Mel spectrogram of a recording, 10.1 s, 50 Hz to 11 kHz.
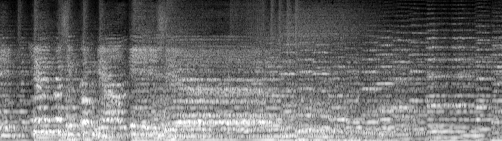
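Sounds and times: choir singing sustained notes: 0.0s - 8.5s
background music: 0.0s - 10.0s.

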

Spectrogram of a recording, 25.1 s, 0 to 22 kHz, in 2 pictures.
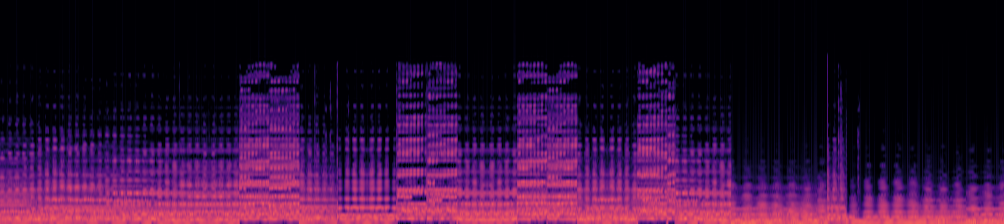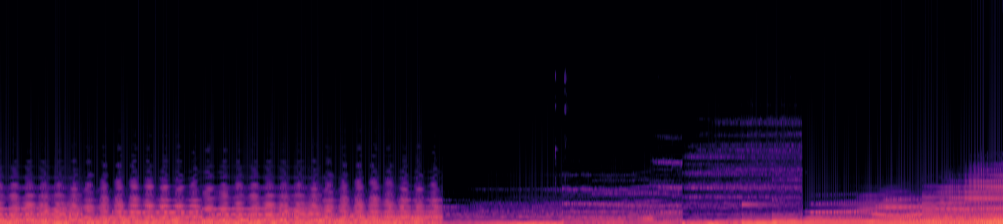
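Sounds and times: synthesizer melody loop: 0.0s - 9.2s, 10.2s - 10.8s.

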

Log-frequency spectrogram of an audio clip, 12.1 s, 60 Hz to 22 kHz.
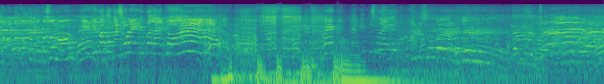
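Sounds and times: voices talking over one another: 0.0s - 10.9s.

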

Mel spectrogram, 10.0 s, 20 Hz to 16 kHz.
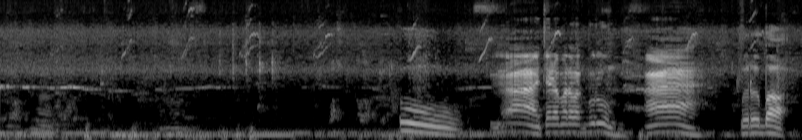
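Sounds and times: nestling birds begging chirps: 0.0s - 10.0s
steady low hum: 0.0s - 10.0s.

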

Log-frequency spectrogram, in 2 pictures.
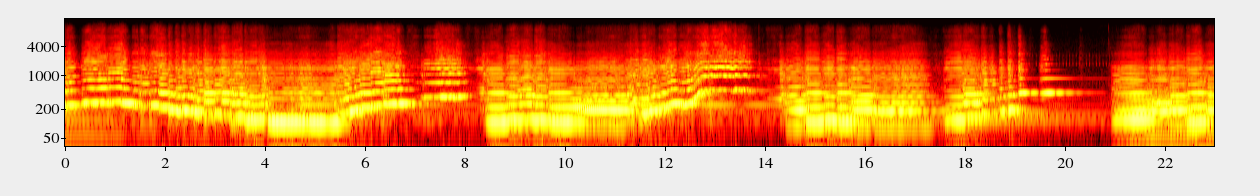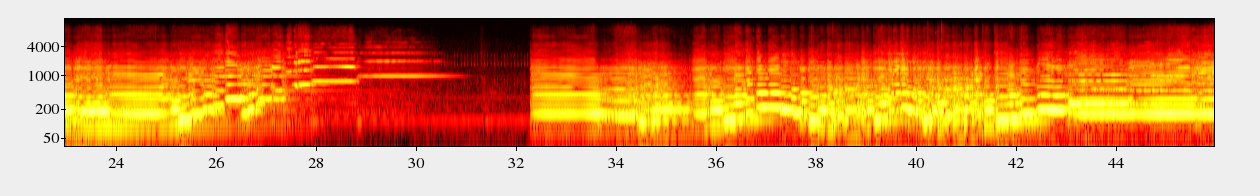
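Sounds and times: bowed double bass: 0.0s - 31.1s, 32.2s - 45.9s.

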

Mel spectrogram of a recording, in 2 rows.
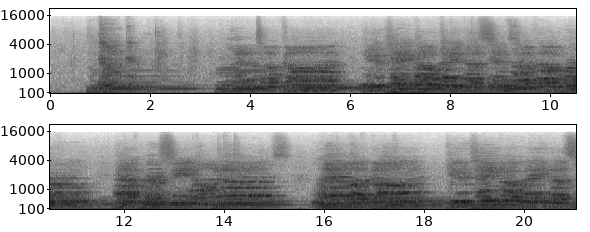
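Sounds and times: group singing church music: 0.8s - 21.0s
low sustained accompaniment chords: 3.4s - 21.0s.

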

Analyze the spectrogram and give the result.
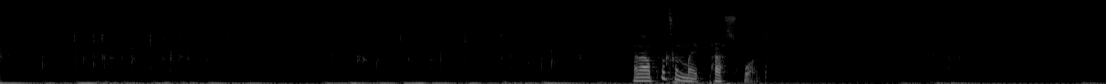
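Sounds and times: typing on computer keyboard: 0.0s - 5.9s, 8.9s - 11.0s.

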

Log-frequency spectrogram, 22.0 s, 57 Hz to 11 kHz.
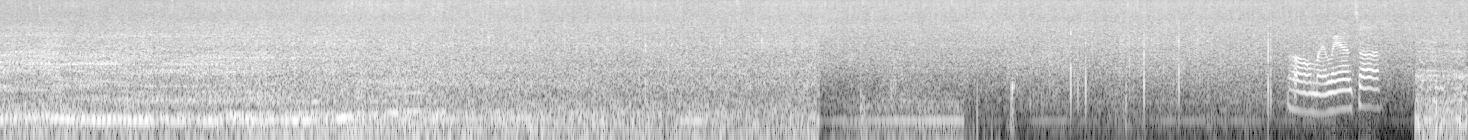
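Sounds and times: bus engine pulling away: 0.0s - 12.3s, 21.2s - 22.0s
rain on wet street: 0.0s - 22.0s.

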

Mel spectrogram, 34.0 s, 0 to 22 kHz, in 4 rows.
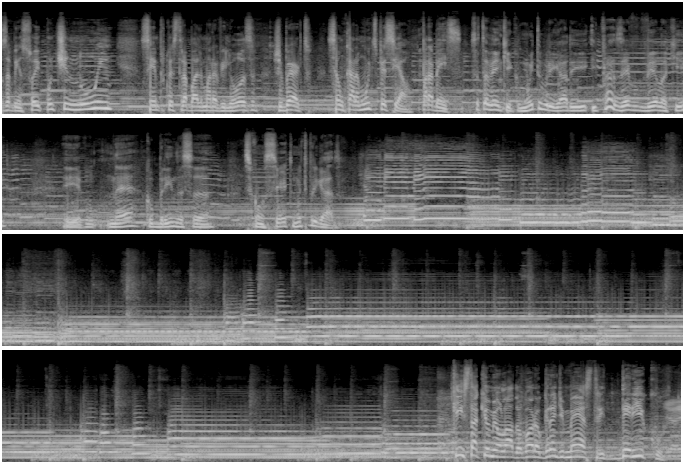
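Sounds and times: brass band playing slow chords: 0.0s - 34.0s
saxophone solo: 0.0s - 34.0s.

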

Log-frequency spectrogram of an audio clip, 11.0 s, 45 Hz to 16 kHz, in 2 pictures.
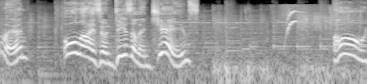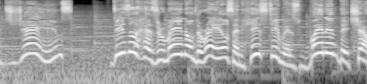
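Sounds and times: low rumble: 2.0s - 8.8s
rising squeak: 4.0s - 7.2s.

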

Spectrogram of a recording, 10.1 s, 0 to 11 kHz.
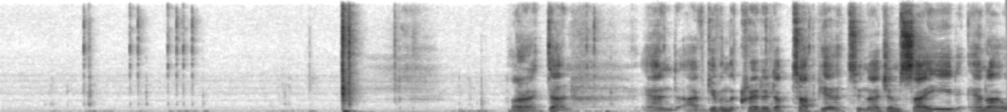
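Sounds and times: keyboard and mouse clicks: 0.8s - 2.1s.

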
